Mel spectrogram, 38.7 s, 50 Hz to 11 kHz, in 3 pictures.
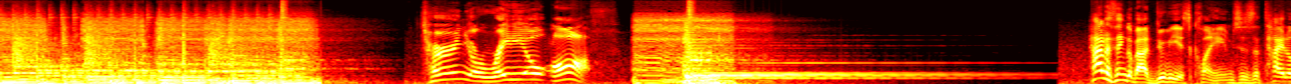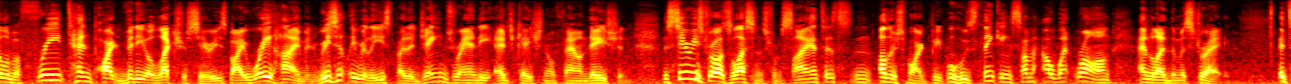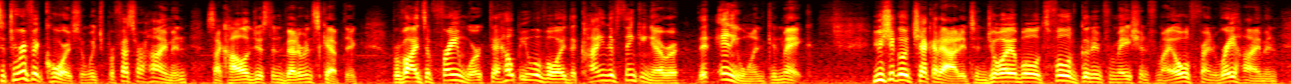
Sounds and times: Speech: 4.2s - 6.2s, 10.9s - 33.9s, 34.6s - 38.6s.

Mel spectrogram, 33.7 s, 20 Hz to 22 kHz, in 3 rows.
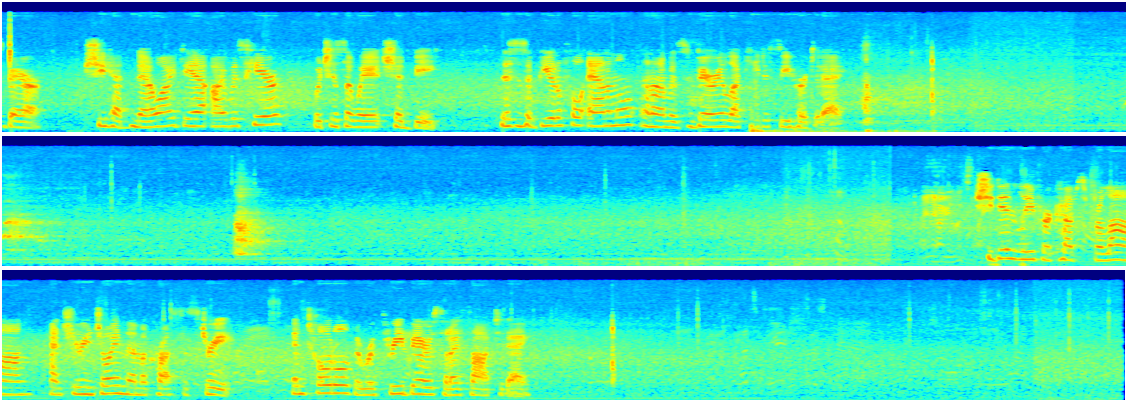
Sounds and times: Speech: 0.0s - 4.4s, 5.0s - 8.5s, 20.4s - 27.8s, 29.3s - 32.7s.

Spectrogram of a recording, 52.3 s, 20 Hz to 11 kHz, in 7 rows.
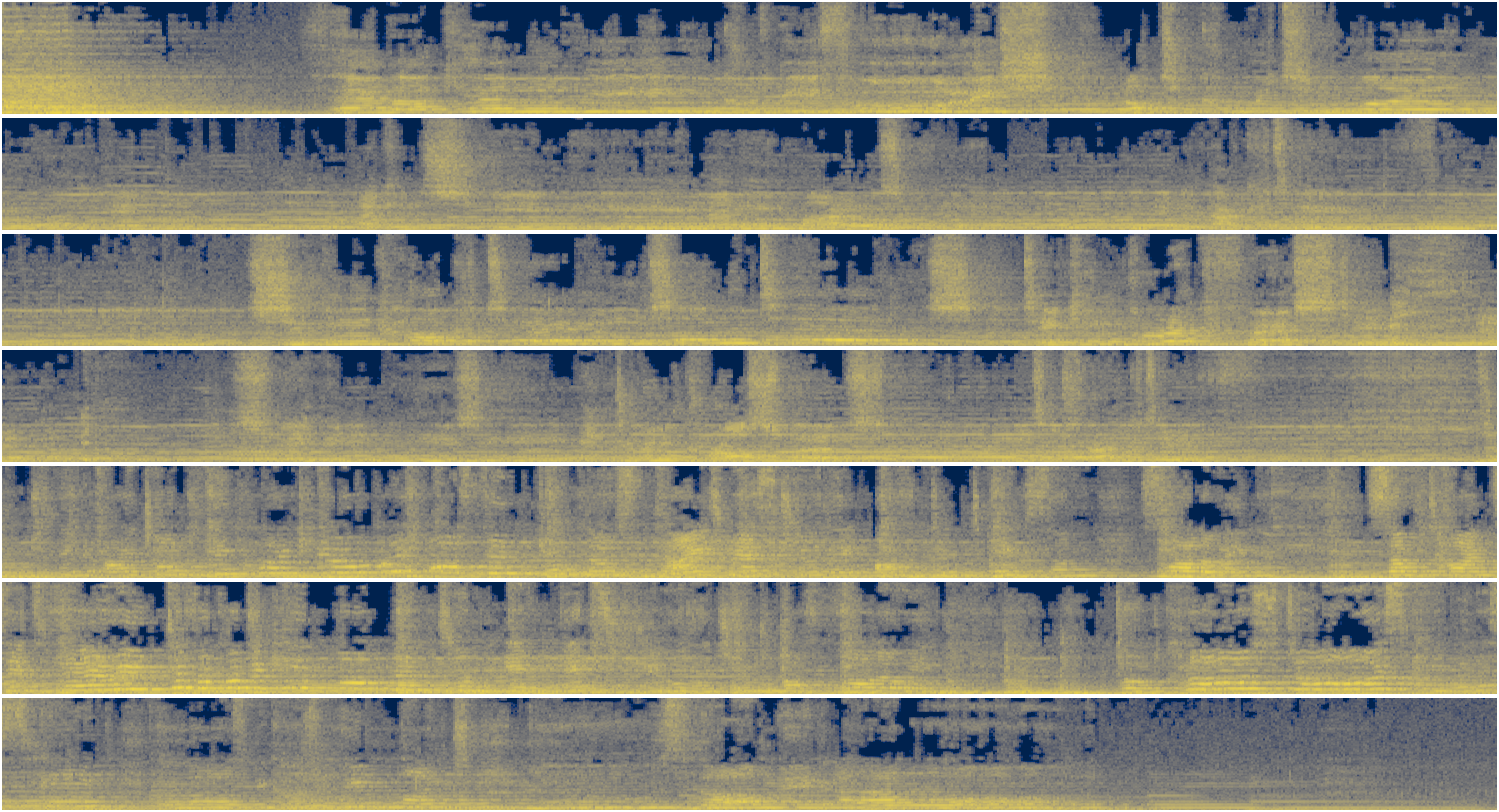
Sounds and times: Opera: 0.0s - 52.3s.

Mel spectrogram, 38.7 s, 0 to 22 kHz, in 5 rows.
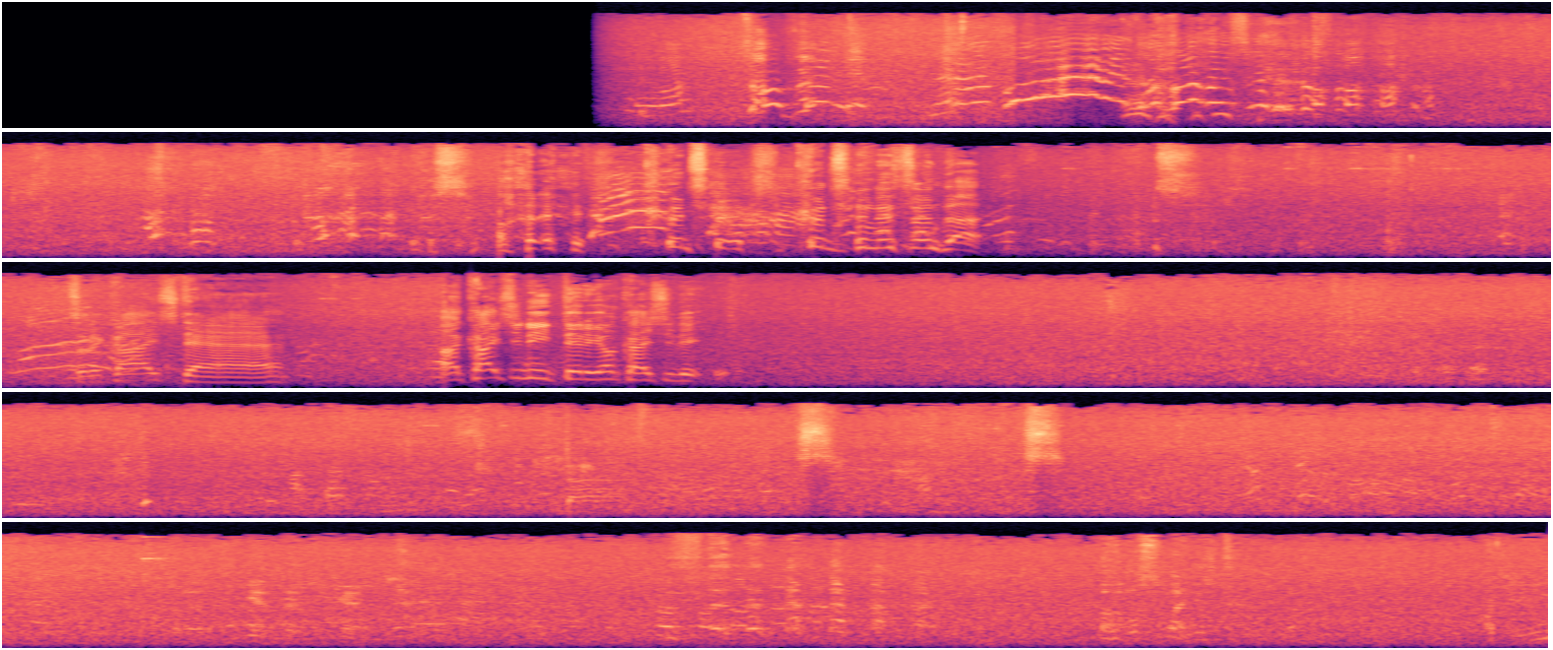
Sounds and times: Outside, rural or natural: 3.0s - 38.7s
Pink noise: 3.0s - 38.7s.

